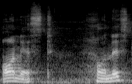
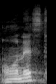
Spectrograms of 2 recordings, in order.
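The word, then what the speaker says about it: honest: हॉनेस्ट नहीं पढ़ते हैं, एच साइलेंट हो जाता है। ठीक है, इसको ऑनेस्ट पढ़ते हैं, तो उसके पहले एन का प्रयोग हम लोग करते हैं।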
